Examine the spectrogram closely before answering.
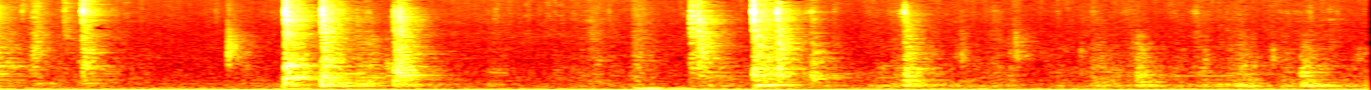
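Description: A few sharp clicks and knocks of hands handling tools and parts on a combat-robot chassis on a workbench. They come in a cluster about one and a half to two seconds in and again near four seconds, over a steady low hum.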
